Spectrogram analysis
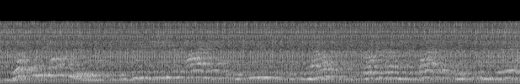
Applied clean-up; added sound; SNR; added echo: none; Tools; 1 dB; reverberation time 1.3 s.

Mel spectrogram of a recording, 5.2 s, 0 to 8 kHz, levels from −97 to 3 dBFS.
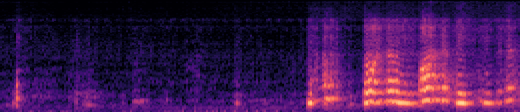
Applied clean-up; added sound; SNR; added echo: neural mask model DeepFilterNet 3.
